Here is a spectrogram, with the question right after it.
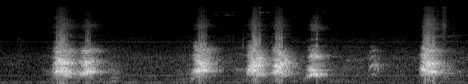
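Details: Dogs barking outdoors, recorded on a Samsung CL-65 camera during a photo shoot while other dogs get jealous; about seven sharp, short barks in uneven bursts, some in quick pairs, over faint background hiss.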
